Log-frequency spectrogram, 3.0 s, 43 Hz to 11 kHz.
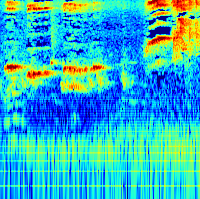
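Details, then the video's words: Brief passage from a 21-year-old white-rumped shama still singing strongly: a few steady whistled notes at mid pitch, then a burst of high buzzy sound, over a low background hum. "Murai batu ini ternyata usianya 21 TAHUN Gaya main masih NGOTOT"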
